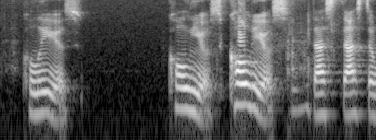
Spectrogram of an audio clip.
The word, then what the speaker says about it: Coleus: But for now, it's time to repot, especially the Kios. Did I pronounce that right? Kios. Kolios.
